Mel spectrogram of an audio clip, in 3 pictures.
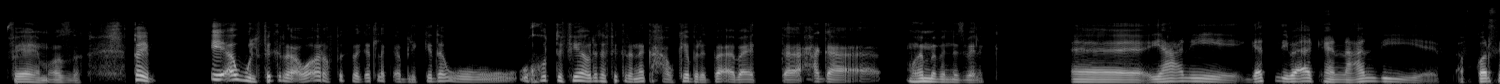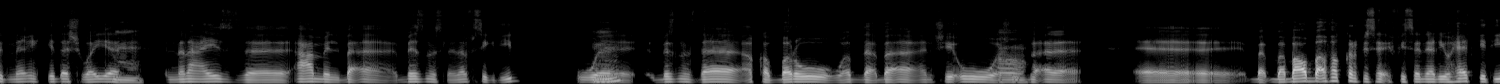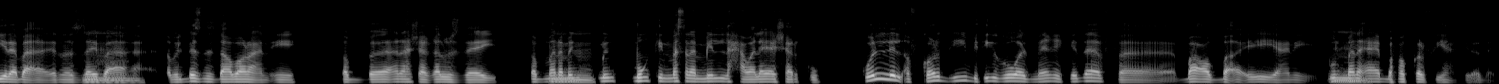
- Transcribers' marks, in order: in English: "business"; in English: "والbusiness"; in English: "الbusiness"
- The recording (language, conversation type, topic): Arabic, podcast, إزاي بتبدأ عندك عملية الإبداع؟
